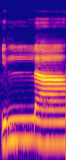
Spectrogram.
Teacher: அப்போ 4 இல்லைன்னா 5 ஹரக்கத்தை நீட்டணும். இல்லா அப்படின்னு நீட்டணும். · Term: மத்தல் ஜாயிசல் முன்ஃபசில்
